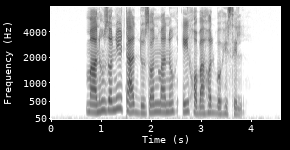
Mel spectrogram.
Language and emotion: Assamese, neutral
